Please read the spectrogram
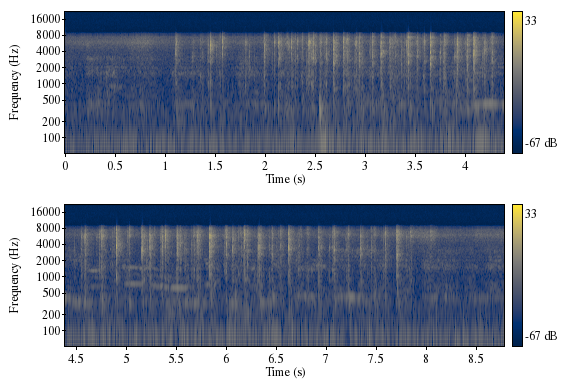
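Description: Quick, irregular typing on a computer keyboard, many key clicks a second, starting about a second in.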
